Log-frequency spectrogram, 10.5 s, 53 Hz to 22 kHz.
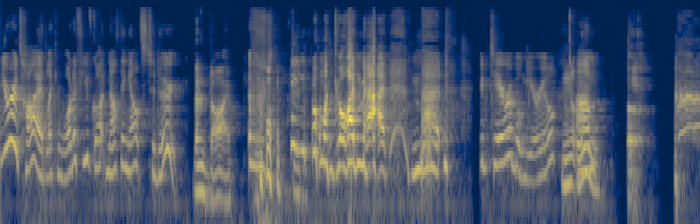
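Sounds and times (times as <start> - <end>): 
speech: 0.0 - 10.3
person burping after drinking vodka iced tea: 8.4 - 9.9.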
